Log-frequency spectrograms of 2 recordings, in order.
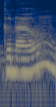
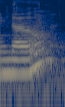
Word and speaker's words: gnome: In gnome, the g is silent. We don't say gnome, we say gnome.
